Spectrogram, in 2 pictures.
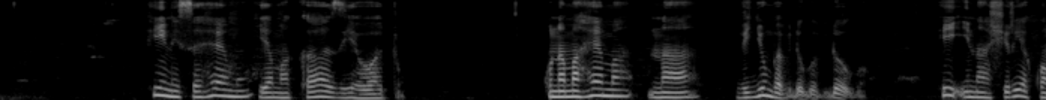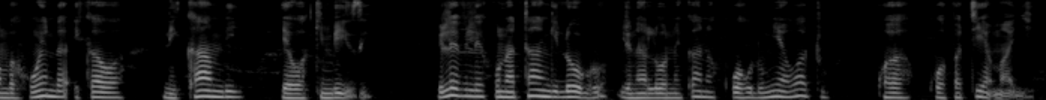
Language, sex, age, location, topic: Swahili, male, 25-35, Mombasa, health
